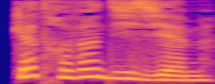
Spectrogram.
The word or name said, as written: 90eme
